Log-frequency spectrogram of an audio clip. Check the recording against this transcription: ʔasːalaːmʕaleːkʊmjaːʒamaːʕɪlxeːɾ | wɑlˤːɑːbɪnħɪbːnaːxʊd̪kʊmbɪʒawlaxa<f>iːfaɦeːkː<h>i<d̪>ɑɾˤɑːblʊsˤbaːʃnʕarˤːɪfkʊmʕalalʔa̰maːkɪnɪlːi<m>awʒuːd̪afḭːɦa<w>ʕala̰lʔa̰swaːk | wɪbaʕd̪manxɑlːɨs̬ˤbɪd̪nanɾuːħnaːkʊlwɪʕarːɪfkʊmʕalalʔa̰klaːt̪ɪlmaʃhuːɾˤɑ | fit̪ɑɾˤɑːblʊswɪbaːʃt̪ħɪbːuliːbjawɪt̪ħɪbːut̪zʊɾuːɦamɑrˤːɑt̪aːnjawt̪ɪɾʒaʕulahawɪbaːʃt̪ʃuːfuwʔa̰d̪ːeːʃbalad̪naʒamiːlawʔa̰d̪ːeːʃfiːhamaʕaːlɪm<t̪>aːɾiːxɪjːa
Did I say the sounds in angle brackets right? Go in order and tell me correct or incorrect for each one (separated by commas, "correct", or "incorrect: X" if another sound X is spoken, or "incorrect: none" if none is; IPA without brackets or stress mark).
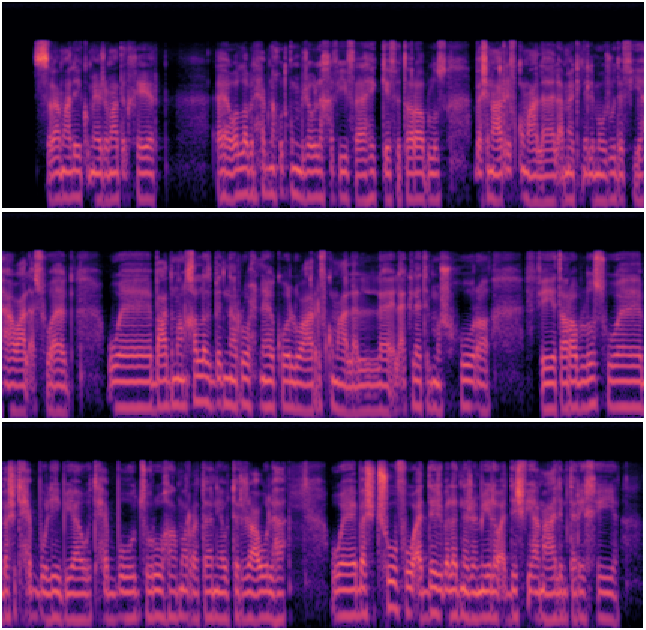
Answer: correct, incorrect: f, incorrect: t̪, correct, correct, correct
